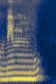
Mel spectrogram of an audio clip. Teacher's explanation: And it's a ghunna. So nasal sound for 2 seconds. · Shadda means we need to stress on mim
